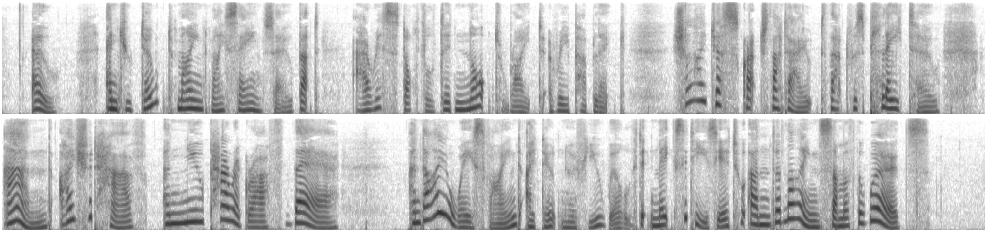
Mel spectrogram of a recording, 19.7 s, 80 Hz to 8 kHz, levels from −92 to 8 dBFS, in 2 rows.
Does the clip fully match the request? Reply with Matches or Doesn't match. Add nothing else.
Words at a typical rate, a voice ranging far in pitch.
Matches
